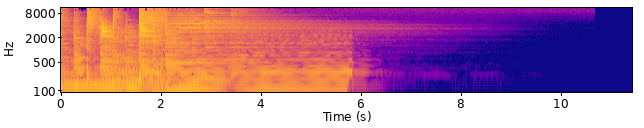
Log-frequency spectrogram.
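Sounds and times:
music stinger: 0.0s - 6.4s.

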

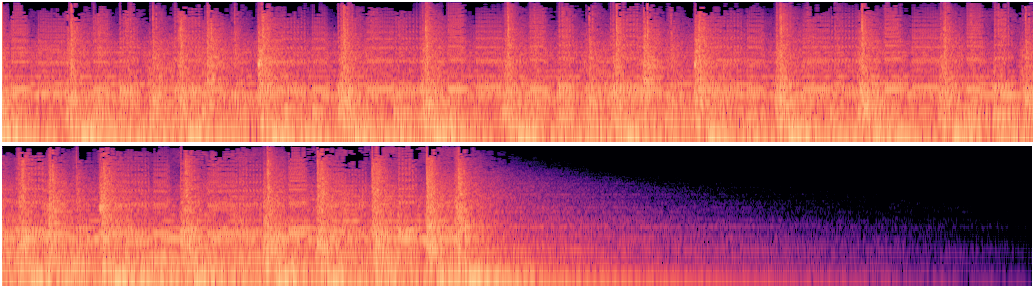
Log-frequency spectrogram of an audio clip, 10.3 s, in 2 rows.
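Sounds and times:
alt percussion: 0.0s - 9.0s.

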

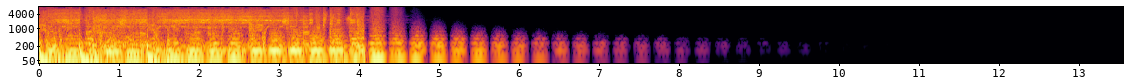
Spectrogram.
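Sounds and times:
modern digital dubstep stinger: 0.0s - 6.6s.

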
